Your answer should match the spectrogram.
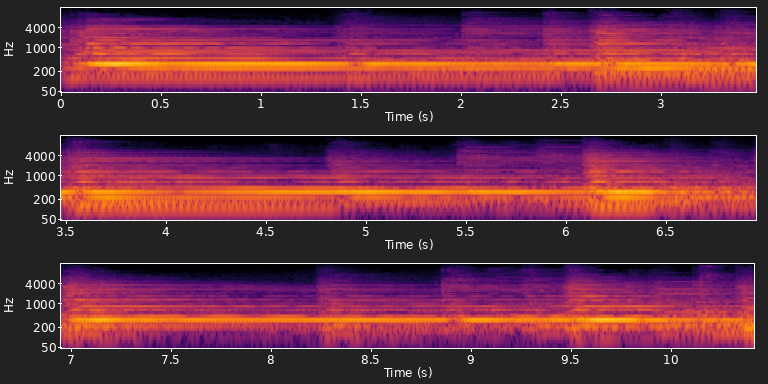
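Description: Acoustic guitar strummed in a steady rhythm, starting suddenly from silence as the introduction of a worship song, with the chord ringing on between strums.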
